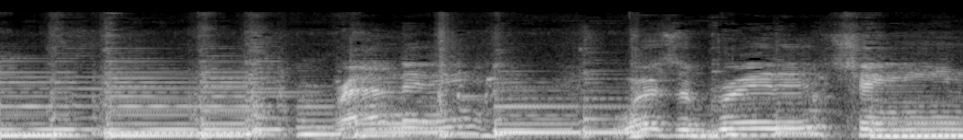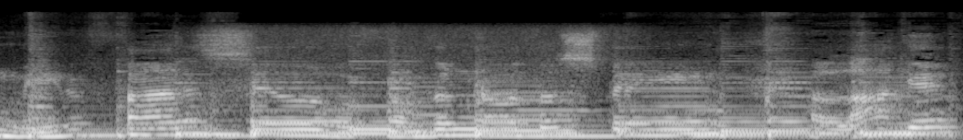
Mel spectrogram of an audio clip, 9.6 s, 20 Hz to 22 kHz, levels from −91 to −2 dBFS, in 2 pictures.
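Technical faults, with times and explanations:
5.62–8.21 s, digital radio blending to analogue: the receiver lost the digital stream and cross-faded over about 0.41 s to the station's FM broadcast, then faded back at 8.21 s. During the FM stretch, a hiss sits roughly 30 dB below the signal. The level also drops by about 1 dB, because the two chains are not quite matched in loudness.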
